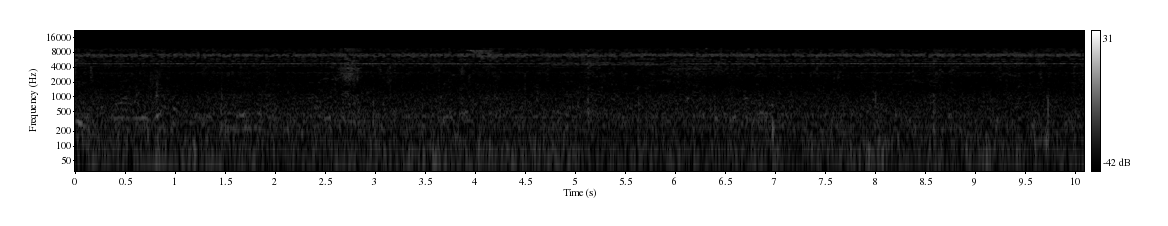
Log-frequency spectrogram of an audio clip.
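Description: Faint, steady high-pitched insect chorus from the forest undergrowth.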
